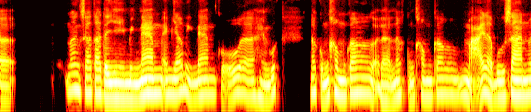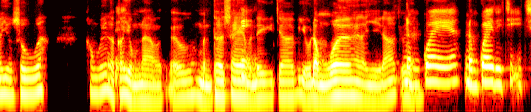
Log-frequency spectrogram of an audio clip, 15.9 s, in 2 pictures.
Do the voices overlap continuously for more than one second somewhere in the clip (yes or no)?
no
